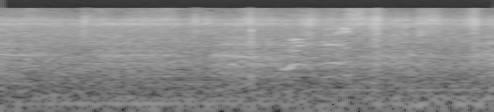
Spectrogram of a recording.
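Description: A few faint footfalls of people running across grass, over a steady outdoor background with faint voices.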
